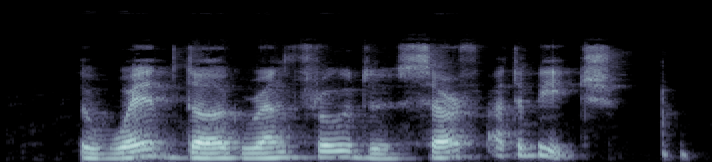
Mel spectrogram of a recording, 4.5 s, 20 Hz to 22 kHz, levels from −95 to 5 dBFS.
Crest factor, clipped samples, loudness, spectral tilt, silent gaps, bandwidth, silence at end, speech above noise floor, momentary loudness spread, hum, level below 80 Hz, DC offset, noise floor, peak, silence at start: 18 dB; under 0.1%; -22 LUFS; -6.5 dB/octave; none; 7.6 kHz; 0.15 s; 26 dB; 13 LU; none; -64 dBFS; under 0.1%; -47 dBFS; -4 dBFS; 0.5 s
